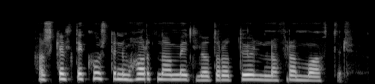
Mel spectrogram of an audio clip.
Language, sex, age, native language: Icelandic, female, 30-39, Icelandic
